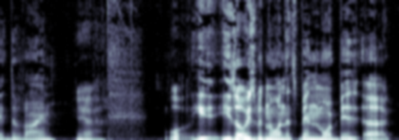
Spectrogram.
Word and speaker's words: Devine: Devine?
